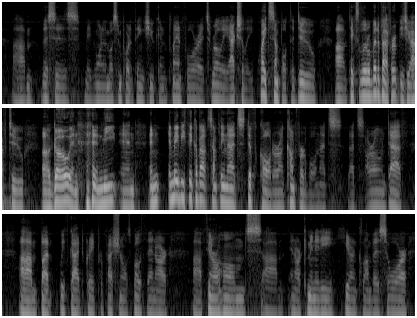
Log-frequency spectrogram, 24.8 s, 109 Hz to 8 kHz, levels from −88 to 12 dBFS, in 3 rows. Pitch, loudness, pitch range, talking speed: 120 Hz, -35 LUFS, 110-130 Hz, 180 wpm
